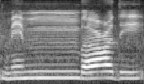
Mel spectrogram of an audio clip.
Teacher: یہاں پر ہم ایک الف کے برابر ٹھہریں گے, ادغام کریں گے. پھر من بعد نون ساکن کے بعد یا تنوین کے بعد جب حرف با آ جائے تو وہاں پر آواز نون کی آواز میم میں بدل جاتی ہے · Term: اخلاق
